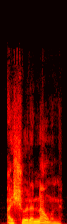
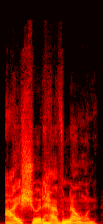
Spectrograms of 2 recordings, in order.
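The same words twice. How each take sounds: First: The phrase is said in reduced form. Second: The phrase is said in full form. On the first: "the sound version, how you heard it" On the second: "the formal version"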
